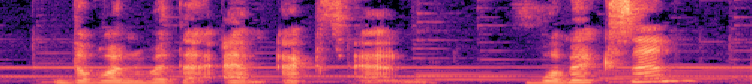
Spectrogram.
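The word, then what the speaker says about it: womxn: Womixen? Womixen.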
